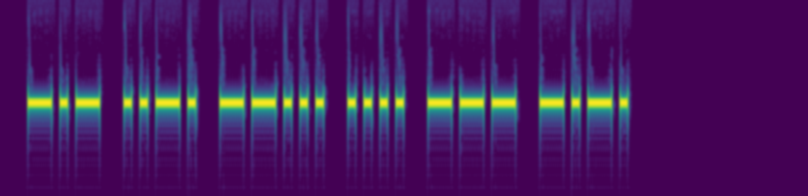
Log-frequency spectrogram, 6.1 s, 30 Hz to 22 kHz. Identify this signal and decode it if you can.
Morse code, heard as a keyed tone, about 21 wpm, 700 Hz. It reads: KF7HOC
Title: USA Callsign DE Callsign 20wpm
